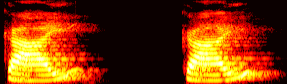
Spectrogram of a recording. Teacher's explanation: esse cai onde eu tenho uma vogal e uma semivogal juntas jamais você vai encontrar duas vogais na mesma sílaba Ok gente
